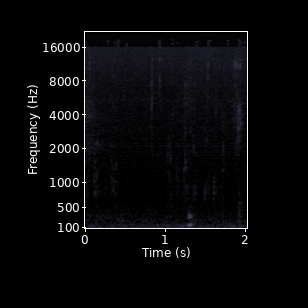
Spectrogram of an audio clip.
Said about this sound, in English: Big gulp.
